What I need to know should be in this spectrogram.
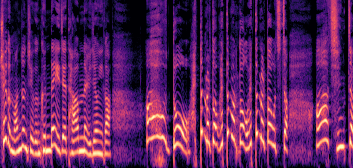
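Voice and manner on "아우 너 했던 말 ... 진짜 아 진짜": irritated, annoyed griping, pitched up. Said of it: "막 이러면서".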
